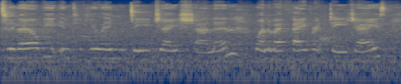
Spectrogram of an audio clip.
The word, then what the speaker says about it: Shann: Hi guys, I'm back and today I'll be interviewing DJ Shannon, one of my favourite DJs. His name is pronounced as DJ Shann, and I saw him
